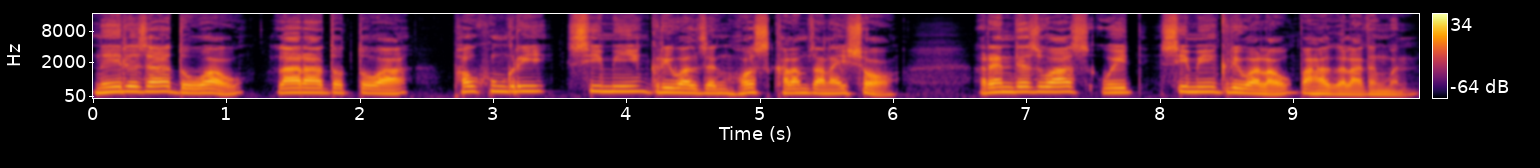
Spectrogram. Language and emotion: Bodo, neutral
